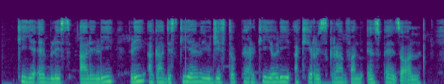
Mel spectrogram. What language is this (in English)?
Esperanto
